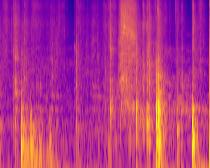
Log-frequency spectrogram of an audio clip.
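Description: Box cutter slitting the packing tape on a cardboard shipping case, with cardboard scraping, one longer rasp about two seconds in, and a few sharp knocks near the end.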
